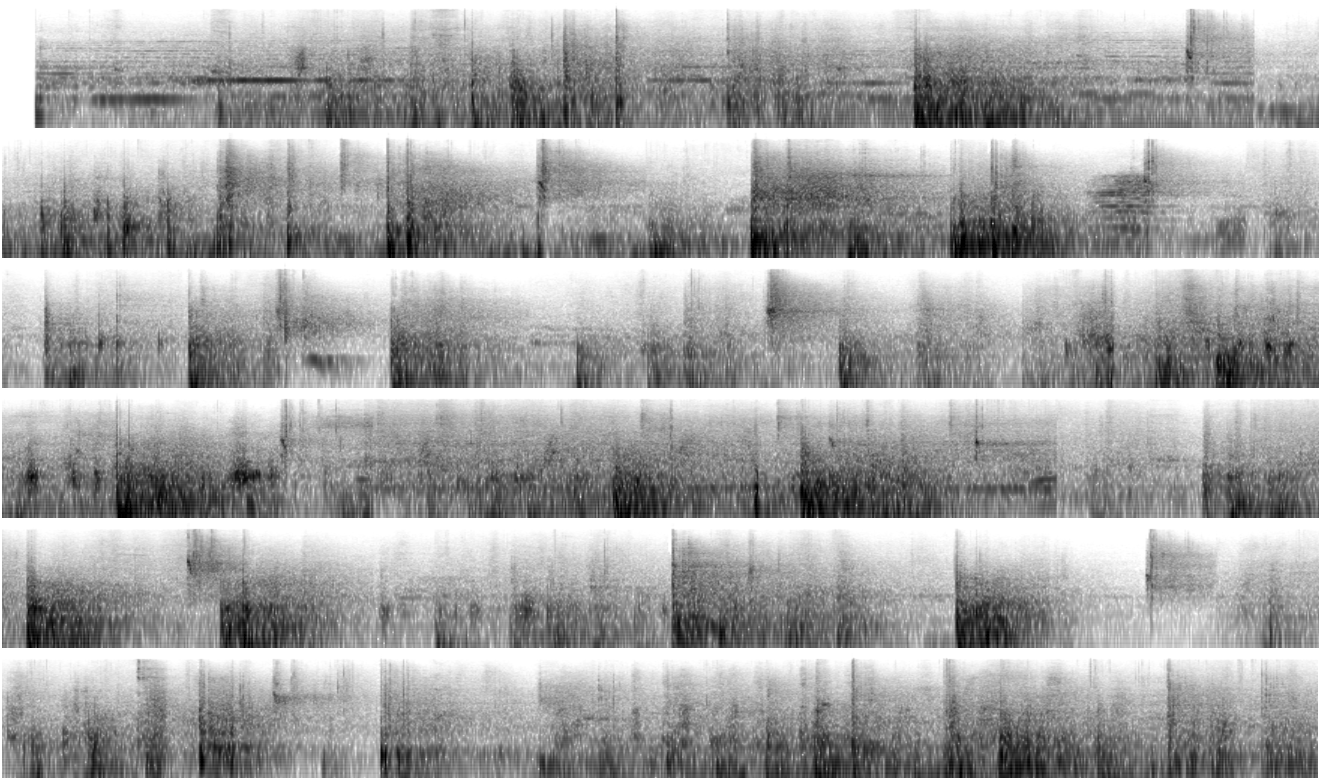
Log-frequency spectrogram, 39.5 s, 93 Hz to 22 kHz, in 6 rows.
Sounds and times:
Music: 0:00.2 - 0:09.8
Inside, large room or hall: 0:00.2 - 0:39.5.

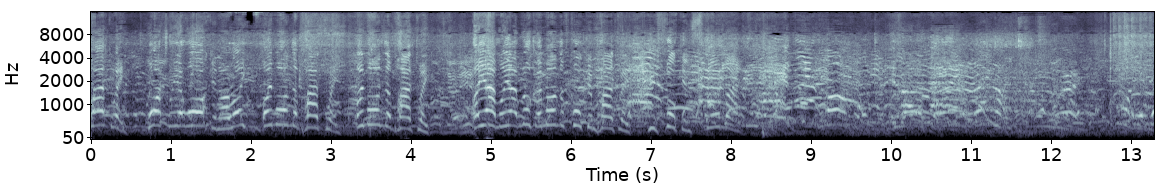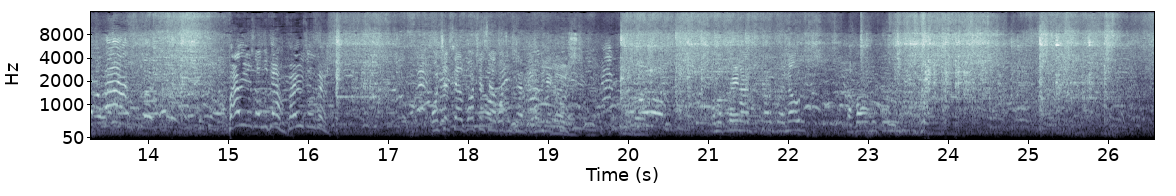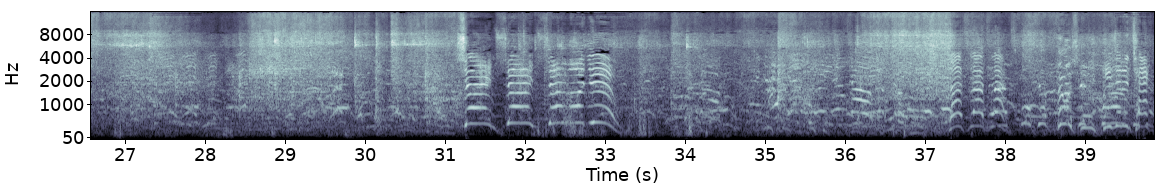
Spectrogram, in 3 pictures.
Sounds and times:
Speech: 0:00.0 - 0:24.0, 0:27.2 - 0:39.8.

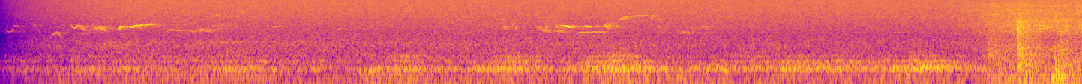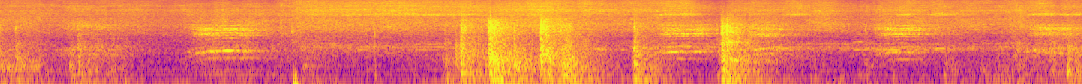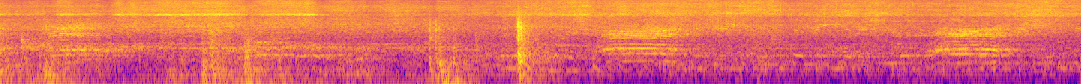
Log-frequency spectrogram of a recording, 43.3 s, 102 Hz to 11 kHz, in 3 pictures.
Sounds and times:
Bleat: 0:16.9 - 0:18.2, 0:23.0 - 0:25.1, 0:26.0 - 0:27.2, 0:27.9 - 0:30.4, 0:36.6 - 0:39.2, 0:41.0 - 0:43.0.

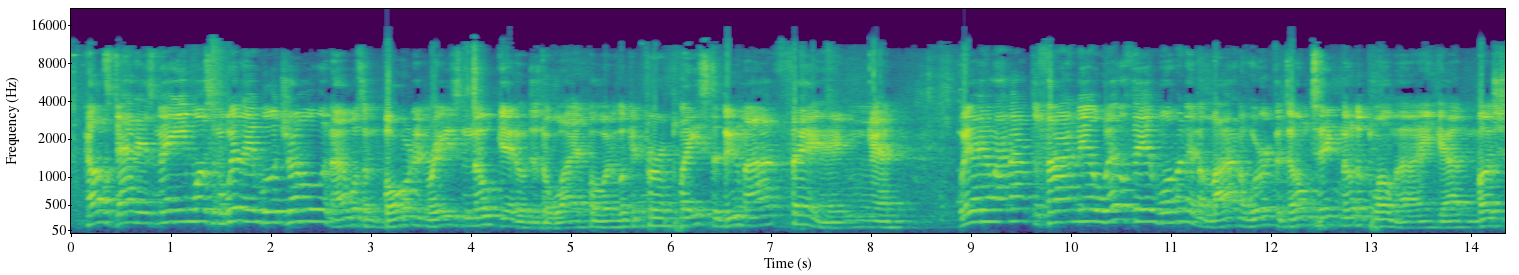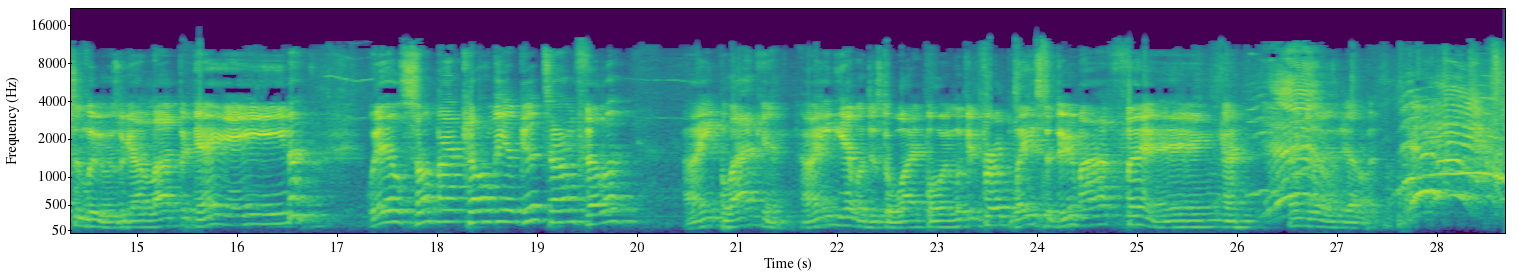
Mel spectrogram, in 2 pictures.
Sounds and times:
Speech: 0:00.1 - 0:27.6.

